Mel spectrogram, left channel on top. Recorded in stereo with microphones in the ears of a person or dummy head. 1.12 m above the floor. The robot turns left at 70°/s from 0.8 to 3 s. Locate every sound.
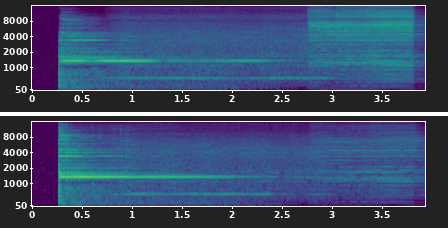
0.3 s a chime: 120° right, 0.9 m; by 2.1 s 155° left, 0.9 m
2.8 s sawing: 65° left (ahead or behind), 0.5 m; by 3.8 s 75° left (ahead or behind), 0.5 m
